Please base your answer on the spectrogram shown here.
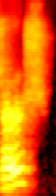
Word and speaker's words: Hirsch: it email her shits how do you say his last name yeah is it just hirsch yeah okay so yeah so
